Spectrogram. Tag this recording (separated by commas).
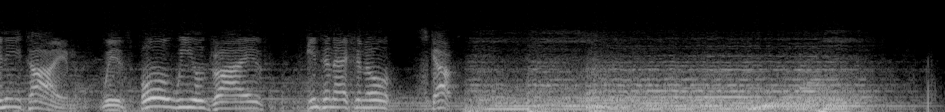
Music, Speech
